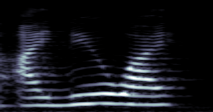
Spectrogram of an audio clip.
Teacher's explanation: I knew why 应该加一个小小的 w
